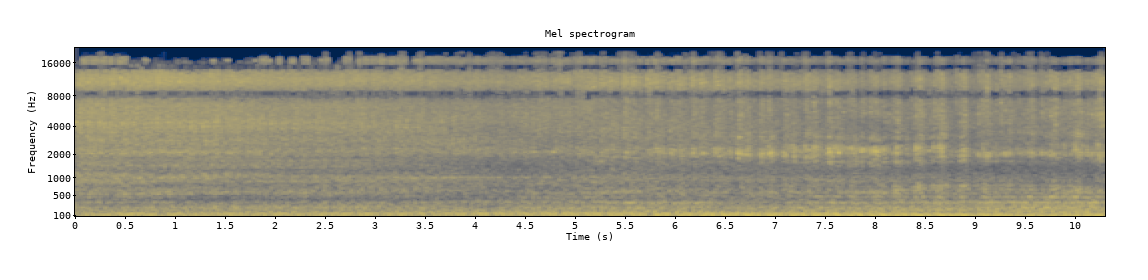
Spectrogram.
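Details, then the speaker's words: '86 Chevy Caprice big-block V8 started after a leaking valve cover gasket was replaced: an even, smooth low rumble with no knocks or ticks, a healthy idle. "I think it sounds pretty good."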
